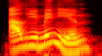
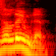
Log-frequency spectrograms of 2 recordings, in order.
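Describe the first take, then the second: First: The word is said with five syllables. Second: The word is said with four syllables.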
